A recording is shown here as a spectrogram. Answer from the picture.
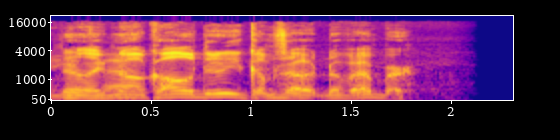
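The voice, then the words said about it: Imitates another person's voice. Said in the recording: “Colleen's friends that I'm imitating.”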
